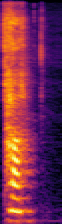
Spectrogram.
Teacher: So what you do is you want your tongue to be curved up, touching the roof of your mouth, that hard palate behind the teeth, about 0.5 centimeter back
